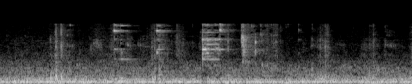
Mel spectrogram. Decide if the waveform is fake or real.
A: real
